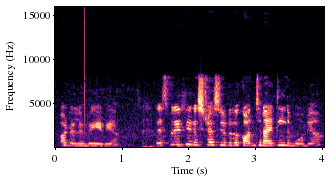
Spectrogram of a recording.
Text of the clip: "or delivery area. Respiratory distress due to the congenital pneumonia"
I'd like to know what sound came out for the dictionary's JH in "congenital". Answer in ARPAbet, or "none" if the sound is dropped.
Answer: CH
